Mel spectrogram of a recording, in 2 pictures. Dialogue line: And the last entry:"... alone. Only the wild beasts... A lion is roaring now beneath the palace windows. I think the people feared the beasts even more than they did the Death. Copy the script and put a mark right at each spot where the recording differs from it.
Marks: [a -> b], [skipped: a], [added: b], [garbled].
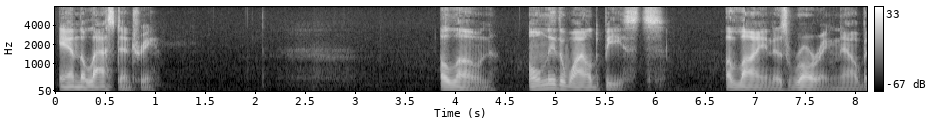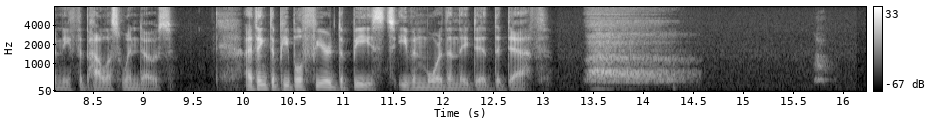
And the last entry:"... alone. Only the wild beasts... A lion is roaring now beneath the palace windows. I think the people feared the beasts even more than they did the Death.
